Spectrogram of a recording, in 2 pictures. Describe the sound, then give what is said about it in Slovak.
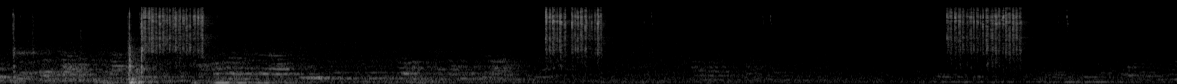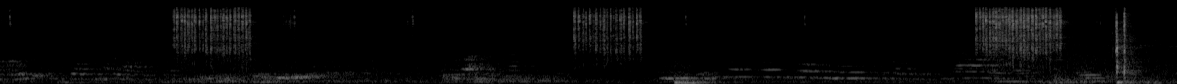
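A refreshable Orbit braille display's cells flip with a short burst of rapid mechanical clicking as it automatically scrolls a line of text, repeating about every four seconds, six times in all, with quiet background noise between bursts. “Rovnako ako pri fokuse, aj pri orbite sa dá zapnúť automatické čítanie, teda automatické posúvanie hm, textu, čo teraz urobím, aby ste počuli, ako sa postupne ten riadok bude hm, prepínať, respektíve meniť tie bunky.”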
